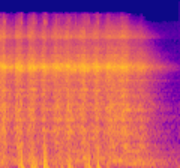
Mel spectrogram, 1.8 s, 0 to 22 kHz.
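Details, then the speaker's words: 1965 Ford Mustang with new electronic ignition, two starters tried, shimmed, engine-transmission plate missing: harsh metallic grinding pulsing about four or five times a second while cranking, gradually worsening; flywheel found to be bad. "i don't know if i have a flywheel problem or or what it's supposed to b"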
